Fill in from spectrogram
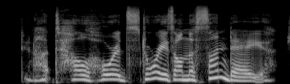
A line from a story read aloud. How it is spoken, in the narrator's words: she pleaded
